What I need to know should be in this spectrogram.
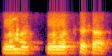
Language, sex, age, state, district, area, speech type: Hindi, male, 45-60, Uttar Pradesh, Ghazipur, rural, conversation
